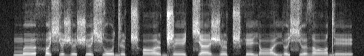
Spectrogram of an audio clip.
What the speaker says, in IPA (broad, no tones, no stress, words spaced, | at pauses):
məːhʌɕə ʒɘʃɘ ɕodeʈ͡ʂʰɑːə̯ ɖ͡ʐeːt͡ɕæ ʒɘʈ͡ʂʰe jɑːjə ɕəðɑːdeː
